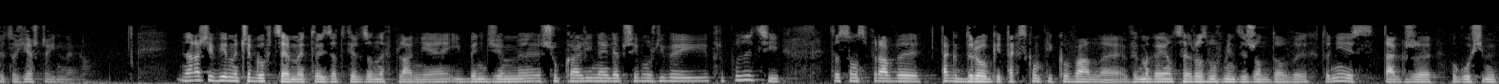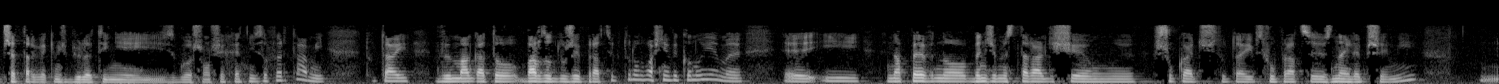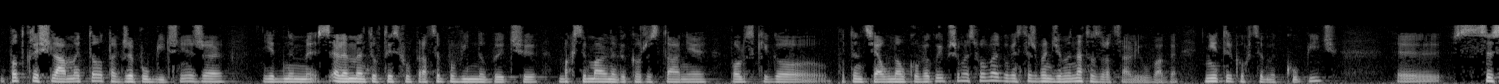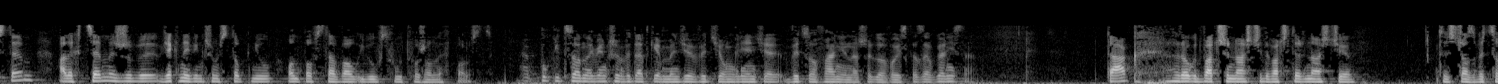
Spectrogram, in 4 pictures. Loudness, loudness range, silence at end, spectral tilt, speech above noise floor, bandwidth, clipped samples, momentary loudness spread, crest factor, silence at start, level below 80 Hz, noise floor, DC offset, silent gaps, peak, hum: -23 LUFS; 6 LU; 0 s; -5.5 dB/octave; 24 dB; 6.6 kHz; under 0.1%; 11 LU; 22 dB; 0 s; -48 dBFS; -47 dBFS; under 0.1%; none; -2 dBFS; none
